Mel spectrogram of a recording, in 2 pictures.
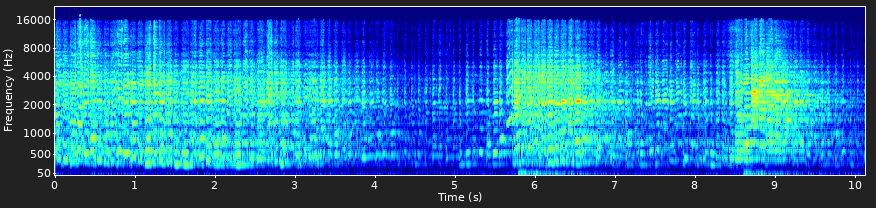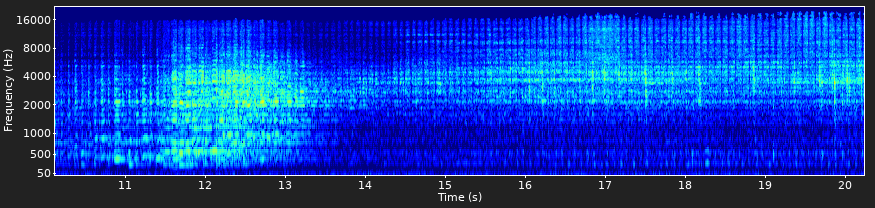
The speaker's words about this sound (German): Da haben wir, glaube ich, den Bogen auf dem Korpus der Geige gehört. Bei der zweiten der drei Violinetüden von Jörg Wiedmann mit Franziska Hölscher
